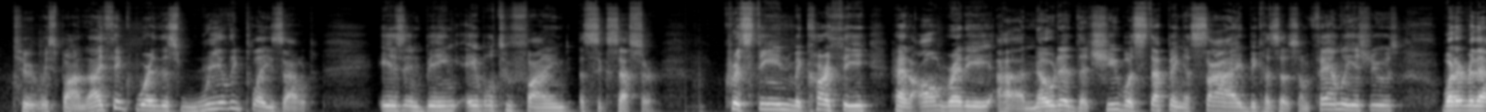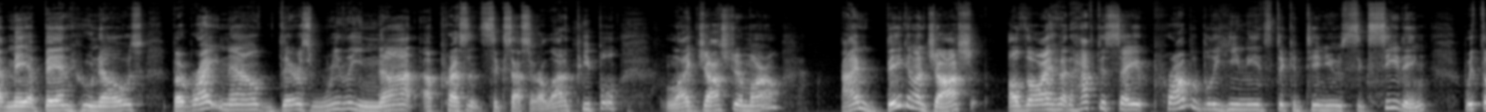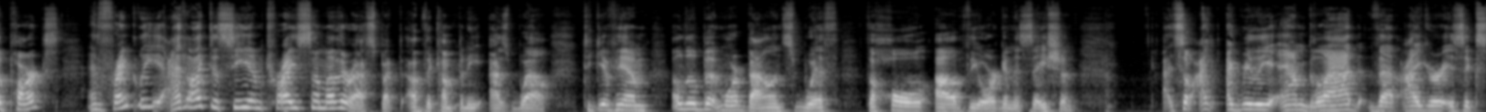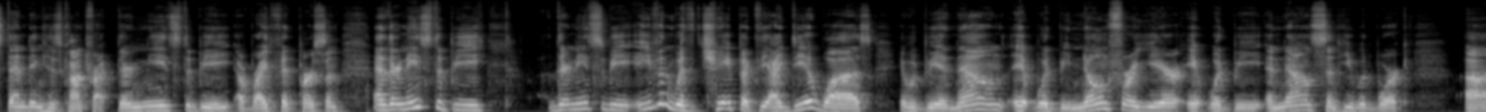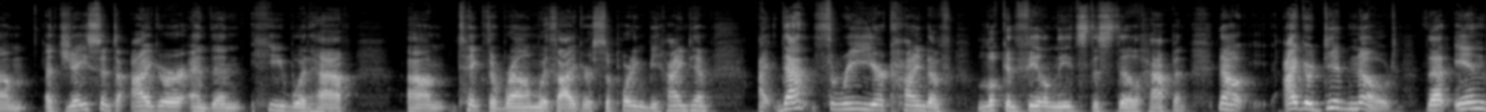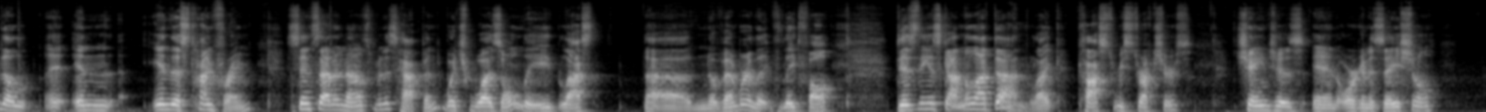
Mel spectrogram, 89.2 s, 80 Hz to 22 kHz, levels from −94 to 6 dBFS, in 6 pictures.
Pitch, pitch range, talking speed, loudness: 155 Hz, 130-180 Hz, 155 wpm, -24 LUFS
